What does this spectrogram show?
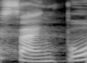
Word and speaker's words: सांगपो: सांगपो। T silent होता है तो उसे बोला जाता है सांगपो।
